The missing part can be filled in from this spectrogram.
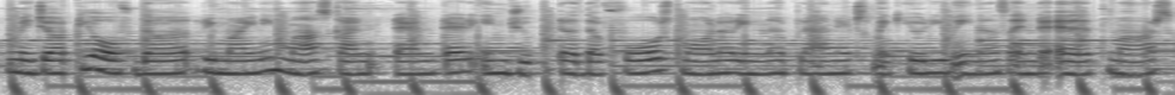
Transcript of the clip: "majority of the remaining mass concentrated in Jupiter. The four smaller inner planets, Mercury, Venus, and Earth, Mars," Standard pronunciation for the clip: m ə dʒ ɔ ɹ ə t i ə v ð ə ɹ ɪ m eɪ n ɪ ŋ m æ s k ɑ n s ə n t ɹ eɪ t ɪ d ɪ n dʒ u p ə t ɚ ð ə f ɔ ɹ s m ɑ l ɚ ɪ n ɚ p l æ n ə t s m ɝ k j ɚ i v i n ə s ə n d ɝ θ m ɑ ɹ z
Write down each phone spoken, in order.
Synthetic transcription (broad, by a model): m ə dʒ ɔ ɹ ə t i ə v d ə ɹ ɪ m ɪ n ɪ ŋ m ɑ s k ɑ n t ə n t eɪ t d ɪ n dʒ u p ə t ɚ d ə f ɔ ɹ s m ɑ l ɚ ɪ n ɚ p l æ n ə t s m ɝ k j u i v i n ə s ə n d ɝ t m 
